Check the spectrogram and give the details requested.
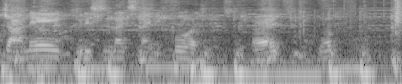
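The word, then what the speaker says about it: Zhané: Zhane, Pronounced Jah-Nay, released in 1994.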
